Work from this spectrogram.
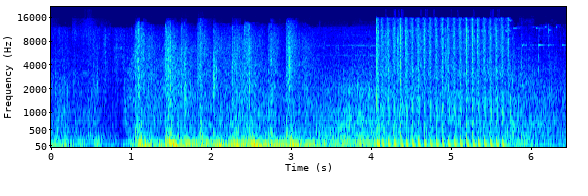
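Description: Rapid bursts of gunfire from a player's weapon in a video game, first loose irregular shots, then a fast steady machine-gun rattle of about twenty rounds, loud and close, with no talking.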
